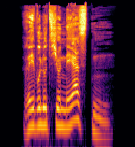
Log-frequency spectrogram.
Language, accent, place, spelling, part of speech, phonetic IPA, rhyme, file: German, Germany, Berlin, revolutionärsten, adjective, [ʁevolut͡si̯oˈnɛːɐ̯stn̩], -ɛːɐ̯stn̩, De-revolutionärsten.ogg
- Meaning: 1. superlative degree of revolutionär 2. inflection of revolutionär: strong genitive masculine/neuter singular superlative degree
